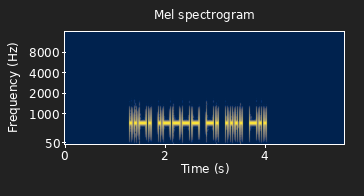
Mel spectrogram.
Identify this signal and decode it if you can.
Morse code, heard as a keyed tone, about 25 wpm, 700 Hz. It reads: F1NHD
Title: DXCC-100 Call Signs - 5 Characters - Repeated 2x - 25wpm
